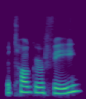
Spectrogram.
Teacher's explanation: But then you have photography, stress on the tog.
